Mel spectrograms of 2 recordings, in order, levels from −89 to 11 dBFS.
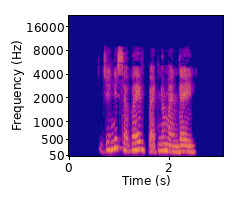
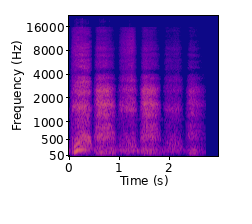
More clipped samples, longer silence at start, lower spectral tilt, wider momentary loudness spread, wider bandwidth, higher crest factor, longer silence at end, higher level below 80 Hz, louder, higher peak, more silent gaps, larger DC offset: neither; first, 0.6 s vs 0 s; about the same, -4.5 dB/octave vs -3.5 dB/octave; second, 6 LU vs 16 LU; second, 9.4 kHz vs over 20 kHz; about the same, 18 dB vs 18 dB; first, 0.55 s vs 0.3 s; first, -68 dBFS vs -76 dBFS; first, -22 LUFS vs -38 LUFS; first, -6 dBFS vs -22 dBFS; neither; neither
